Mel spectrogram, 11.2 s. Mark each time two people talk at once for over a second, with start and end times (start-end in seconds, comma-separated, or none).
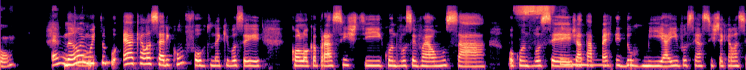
7.7-9.2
